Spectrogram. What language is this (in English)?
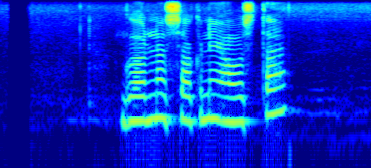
Nepali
